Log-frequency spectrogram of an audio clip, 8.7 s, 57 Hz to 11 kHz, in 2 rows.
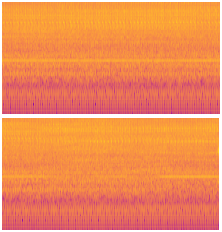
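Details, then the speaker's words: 1945 Onan thermosiphon-cooled generator on first run after fuel pump rebuild: steady, even chugging with constant tone, no knocks or surging; hot air through radiator, running nicely. "i can feel hot air blowing through the radiator up here cool air down here but isn't that thing running so nice how about that"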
